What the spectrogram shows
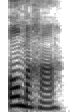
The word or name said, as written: omaha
